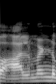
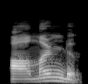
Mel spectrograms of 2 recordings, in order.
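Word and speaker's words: almond: हम सबसे ज्यादा गलती यहाँ पर करते हैं, है ना, इसको आलमंड बोल देते हैं। इसको आलमंड नहीं बोलेंगे, इसको बोलेंगे आमंड।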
